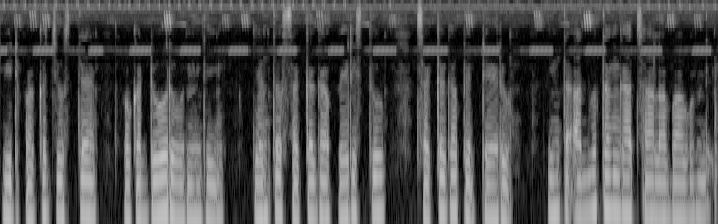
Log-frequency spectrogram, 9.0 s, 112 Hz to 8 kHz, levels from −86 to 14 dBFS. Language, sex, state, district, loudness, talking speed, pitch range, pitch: Telugu, male, Andhra Pradesh, Manyam, -19 LUFS, 95 wpm, 125-135 Hz, 130 Hz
